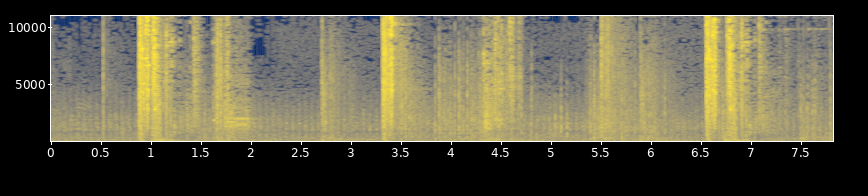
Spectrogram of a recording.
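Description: Loud rifle shots crack one at a time.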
